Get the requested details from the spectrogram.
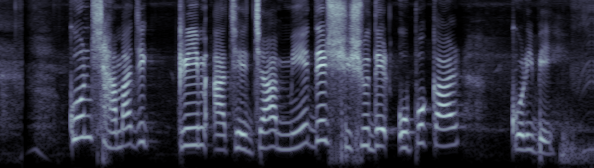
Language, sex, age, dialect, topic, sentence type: Bengali, female, 18-24, Rajbangshi, banking, statement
